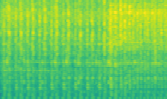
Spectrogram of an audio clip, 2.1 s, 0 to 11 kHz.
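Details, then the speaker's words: Showman's traction engine with top valve gear, under test as speed is raised after a new ring was fitted to the HP piston: rapid rhythmic chuffing with heavy continuous hiss; about 80% steam blow-by persists, cause unclear, valve looks fine. "We still have the bypass problem. We put a new ring in the HP piston. The valve doesn't look like it's any condition to blow by that much, but there's still about 80% steam blow by"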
